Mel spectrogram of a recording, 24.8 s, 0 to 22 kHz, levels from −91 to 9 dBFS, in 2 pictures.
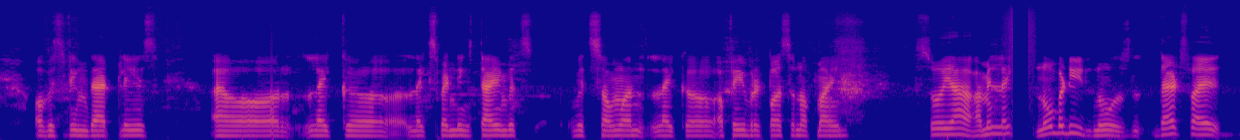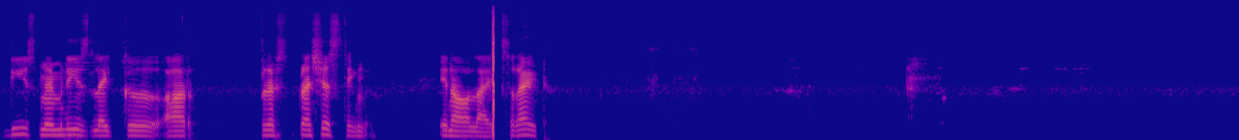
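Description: Right at 2.71 to 2.73 s, just before "like uh like spending", there's a chunks-out-of-order glitch. A 10 ms slice of audio lands one chunk late, swapping places with its neighbour. Nothing's missing, but you get a tiny jumbled stutter at the hard joins.

Then come two wireless microphone squelch dropouts. From 9.94 to 10.44 s the FM signal fades, hiss creeps up, and the receiver's squelch mutes for about 160 ms before the sound returns. The same happens at 17.31 to 17.42 s, right after "in our", with a shorter mute of about 84 ms.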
